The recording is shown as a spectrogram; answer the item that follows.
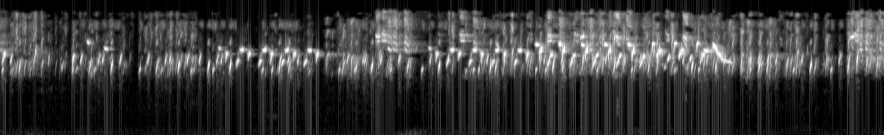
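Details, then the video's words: European goldfinch in full song, a long continuous run of fast twittering and tinkling notes with buzzy, nasal elements, growing denser and more excited toward the middle, with a faint low hum underneath. "Comprehensive guide to stimulating and singing the goldfinch"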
